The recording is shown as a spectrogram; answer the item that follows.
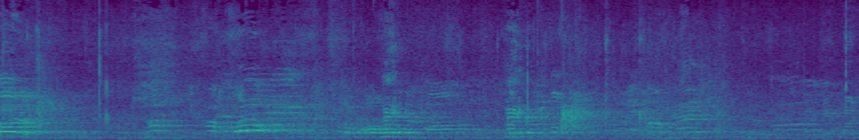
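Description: Several people shouting and calling out in raised, drawn-out voices, with no clear words. A single sharp knock comes about a second in.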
